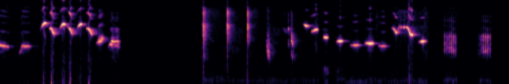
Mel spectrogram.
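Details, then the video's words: Young male Sunda robin learning ngerol song for training other birds: fast twittering whistled run, pause, loud clicks, then a series of sweet falling whistles ending in two short buzzy rattles. "Tledekan Gunung Jantan Belajar Bunyi NGEROL"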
